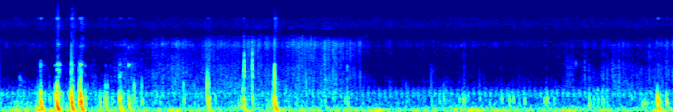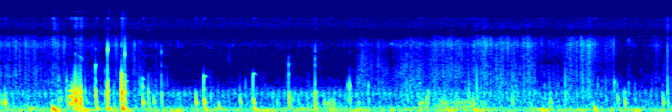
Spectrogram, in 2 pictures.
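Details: Repeated gurgles, pops and low rumbling bursts over a steady background hum; loud, ordinary stomach growling (borborygmi).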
